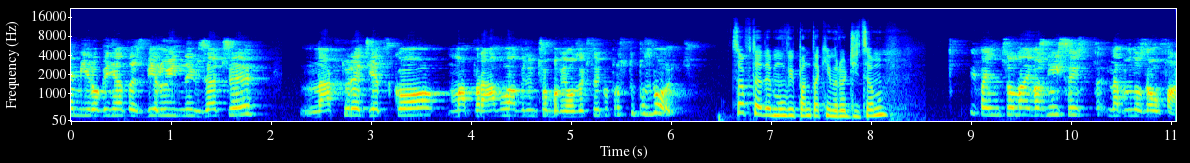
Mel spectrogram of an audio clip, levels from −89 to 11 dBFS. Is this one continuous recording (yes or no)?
no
